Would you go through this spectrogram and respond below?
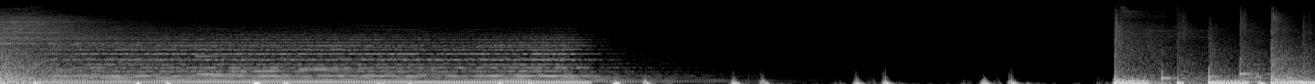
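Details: Paired dull thumps at roughly 50 a minute set between loud epic music, a heartbeat sound effect rather than a recorded heart; heartbeat.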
